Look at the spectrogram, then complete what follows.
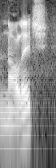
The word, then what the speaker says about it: knowledge: Okay, so philosophy is about knowledge. Okay, so one word. So think of the word knowledge. It's got a K. Why is there a K there? We don't pronounce it.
